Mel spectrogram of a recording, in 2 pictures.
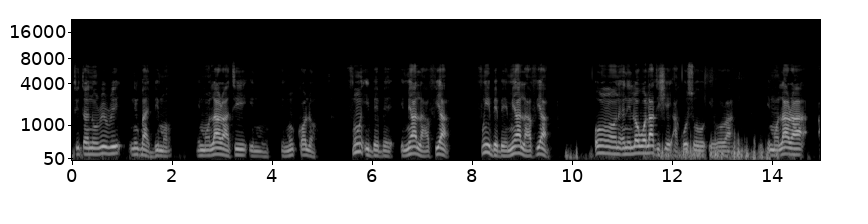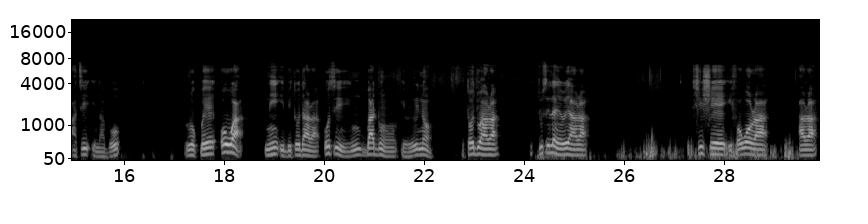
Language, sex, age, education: Yoruba, male, 30-45, tertiary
